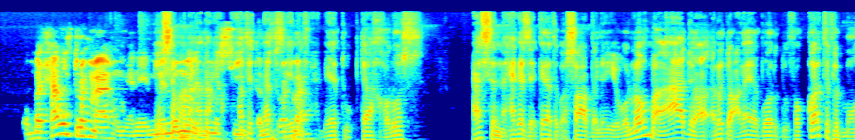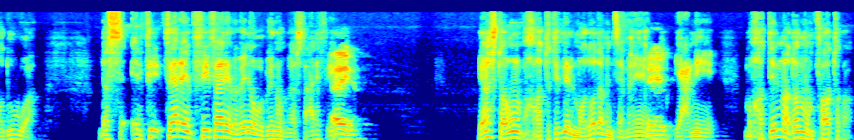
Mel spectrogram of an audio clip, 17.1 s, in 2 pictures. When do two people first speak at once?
2 s

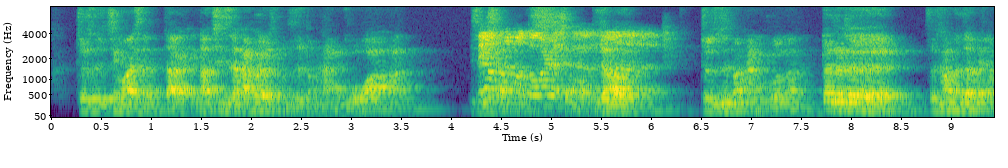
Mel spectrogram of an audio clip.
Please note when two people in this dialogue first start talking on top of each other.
4 s

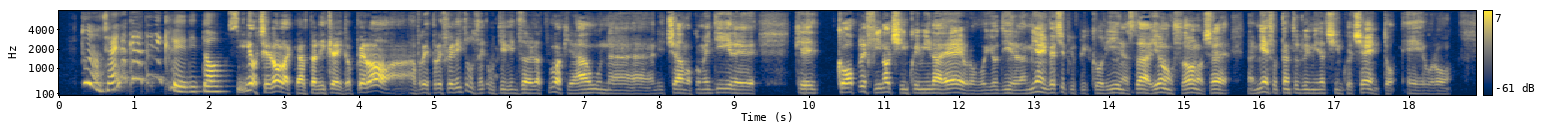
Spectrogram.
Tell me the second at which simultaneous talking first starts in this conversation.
none

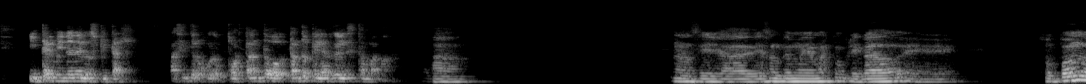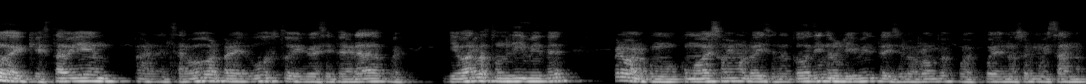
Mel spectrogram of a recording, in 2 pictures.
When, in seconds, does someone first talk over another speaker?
none

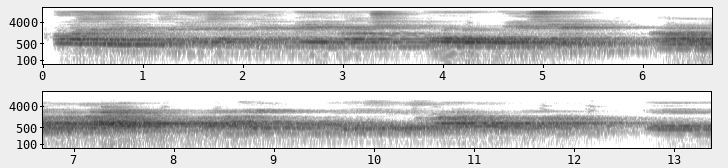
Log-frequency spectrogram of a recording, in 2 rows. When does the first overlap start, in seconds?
none

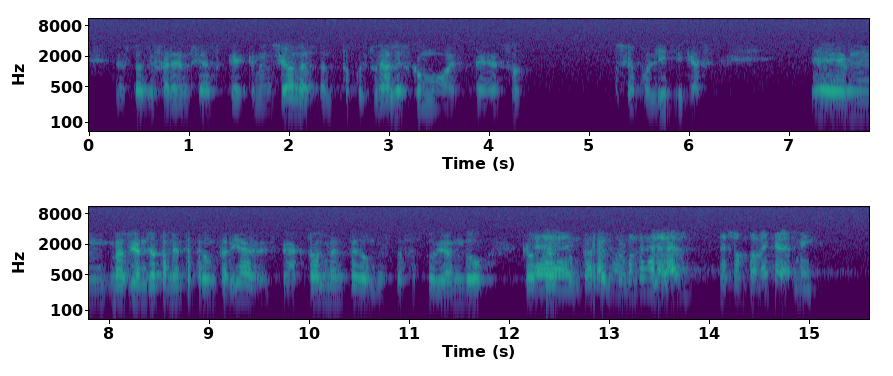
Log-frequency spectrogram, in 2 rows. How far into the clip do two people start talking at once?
12 s

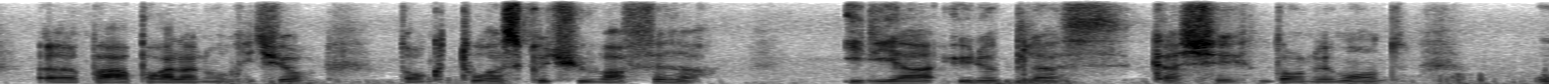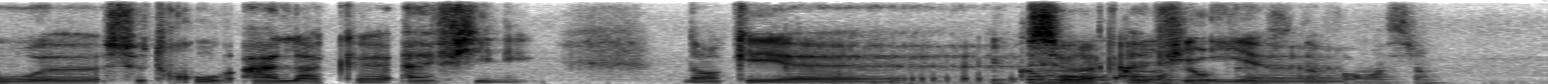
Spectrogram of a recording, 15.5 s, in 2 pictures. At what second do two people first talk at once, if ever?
13 s

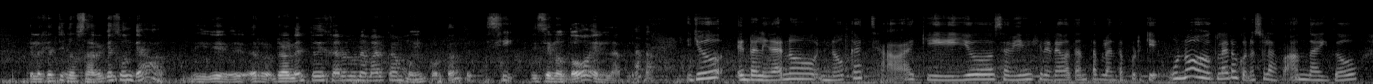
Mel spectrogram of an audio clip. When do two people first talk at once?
none

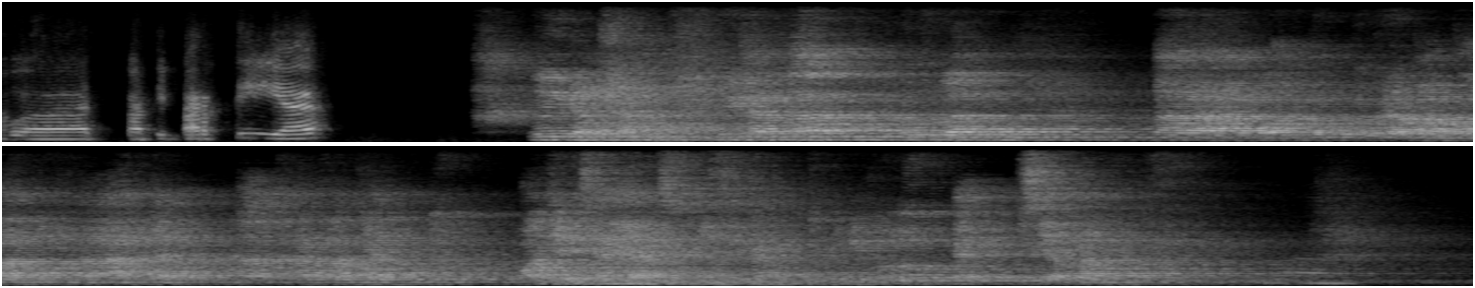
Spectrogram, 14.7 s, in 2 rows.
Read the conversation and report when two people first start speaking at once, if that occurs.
none

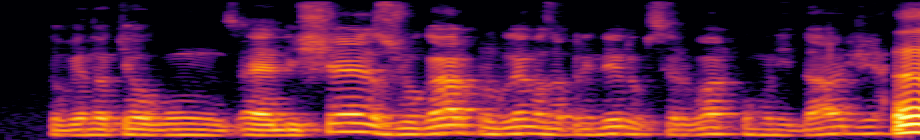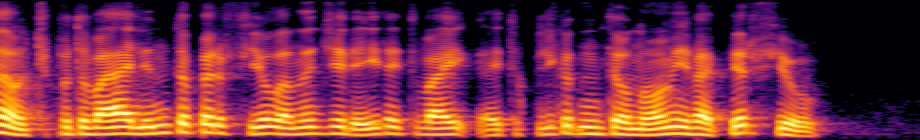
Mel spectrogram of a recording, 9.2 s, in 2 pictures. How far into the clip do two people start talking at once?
none

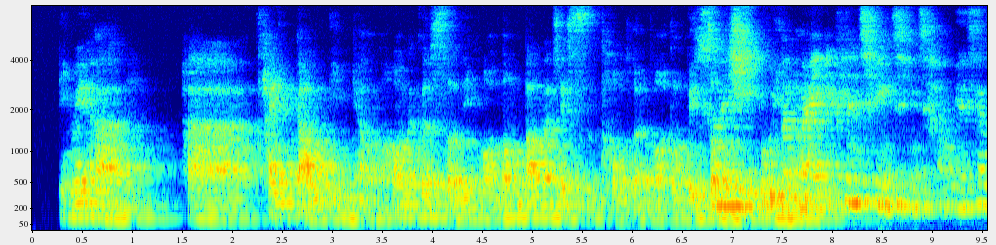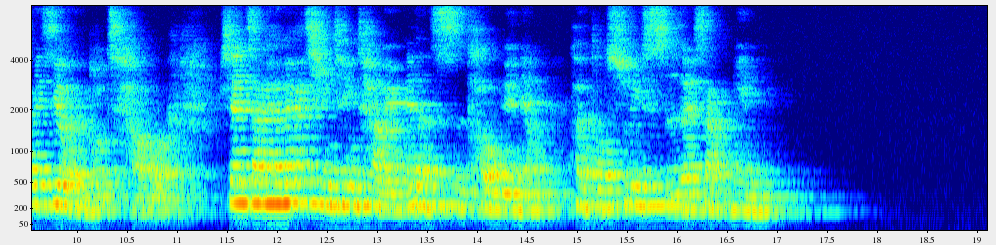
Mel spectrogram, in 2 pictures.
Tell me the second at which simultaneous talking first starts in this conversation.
7 s

